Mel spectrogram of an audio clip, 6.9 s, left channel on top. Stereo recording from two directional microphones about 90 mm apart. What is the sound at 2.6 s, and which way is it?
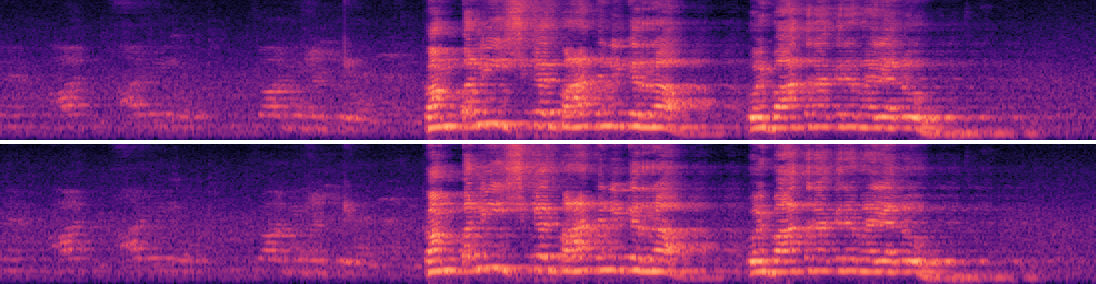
A man's voice, 20° right (ahead or behind).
